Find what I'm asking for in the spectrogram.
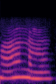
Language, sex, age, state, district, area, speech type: Odia, female, 45-60, Odisha, Gajapati, rural, conversation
